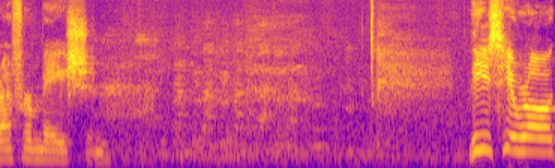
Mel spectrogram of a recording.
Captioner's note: laughter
